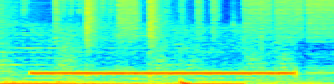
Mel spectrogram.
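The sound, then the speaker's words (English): A single steady ringback tone of a phone call to a help line in New Jersey ringing on the line, lasting about two seconds before cutting off, heard clearly over faint background hum with no one speaking. “I'm going to make a phone call real quick, okay?”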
